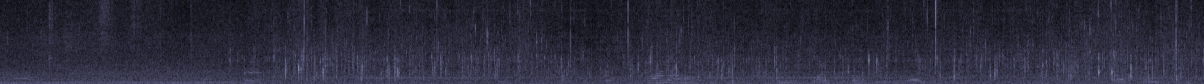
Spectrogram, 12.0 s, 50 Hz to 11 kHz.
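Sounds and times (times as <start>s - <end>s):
hot oil crackling and popping: 1.8s - 12.0s.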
